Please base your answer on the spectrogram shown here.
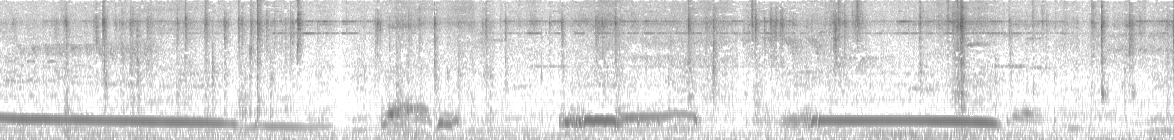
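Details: Barbary dove of the pelung type, noted for its long voice, gives a long, steady, mid-pitched coo held over two seconds and slightly falling, followed by short throaty coos, then the long note again.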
